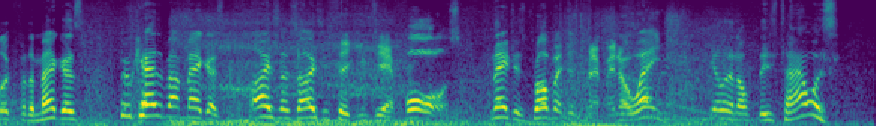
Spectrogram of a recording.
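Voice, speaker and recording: Noticeable background noise sits behind a man talking at a very fast pace, his high pitch carrying an animated tone and lively intonation. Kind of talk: esports commentary. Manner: fast, excitable play-by-play; animated, shouting at big kills.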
